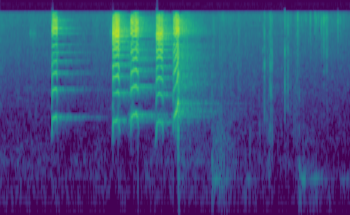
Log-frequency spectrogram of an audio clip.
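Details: Two-month-old Miniature Pinscher puppy at play indoors gives high, squeaky yelps with bright overtones: a single yelp, then a quick burst of four, trailing into soft, faint whimpers.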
